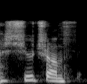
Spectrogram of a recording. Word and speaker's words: Schutrumpf: really hard to spell it's sure Trump SCH Trump like the president and the last letter can find my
